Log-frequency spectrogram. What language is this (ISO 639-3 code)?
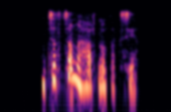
kab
